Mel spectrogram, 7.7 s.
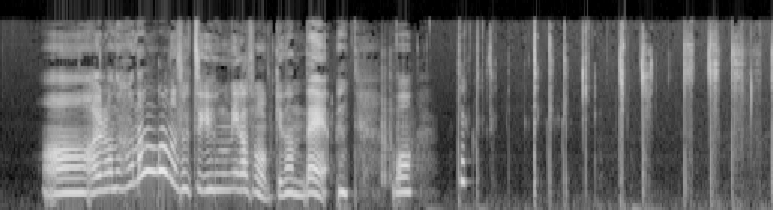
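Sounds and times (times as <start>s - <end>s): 
speech: 0.4s - 4.8s
voice imitating mouse squeaking and scratching: 4.6s - 7.7s.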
